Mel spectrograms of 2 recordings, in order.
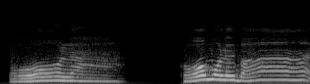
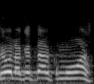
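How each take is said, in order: First: It is said in a changed, solemn pulpit voice. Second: It is said in a natural everyday voice.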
